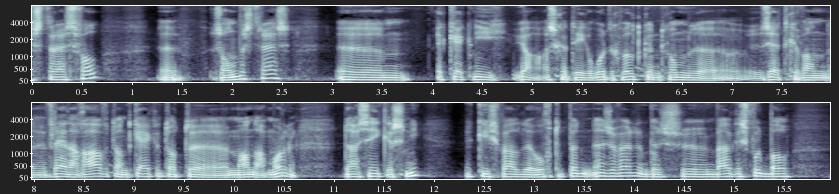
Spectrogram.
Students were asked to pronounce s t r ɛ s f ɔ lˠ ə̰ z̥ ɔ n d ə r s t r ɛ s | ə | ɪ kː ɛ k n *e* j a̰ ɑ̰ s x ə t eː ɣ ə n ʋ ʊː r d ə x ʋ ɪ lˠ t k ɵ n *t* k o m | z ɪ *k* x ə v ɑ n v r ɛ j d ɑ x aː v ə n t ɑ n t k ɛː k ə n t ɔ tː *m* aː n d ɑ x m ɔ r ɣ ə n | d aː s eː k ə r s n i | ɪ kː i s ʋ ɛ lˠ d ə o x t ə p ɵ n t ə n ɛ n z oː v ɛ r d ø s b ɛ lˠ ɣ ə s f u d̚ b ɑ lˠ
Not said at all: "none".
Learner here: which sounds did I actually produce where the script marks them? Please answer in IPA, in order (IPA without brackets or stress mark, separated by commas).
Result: i, t, t, m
